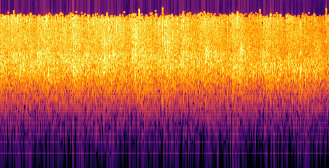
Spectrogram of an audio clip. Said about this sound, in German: Und das, ja, das ist ein Applaus wert für Gottes Eingreifen.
